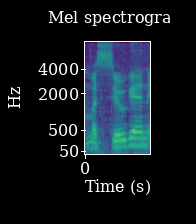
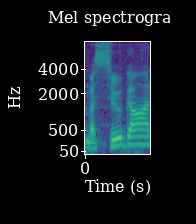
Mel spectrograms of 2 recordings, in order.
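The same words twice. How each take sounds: First: The name is said without an 'aw' vowel. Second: The name is said with an 'aw' vowel. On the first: The speaker calls it wrong. "not Masugan" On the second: The speaker calls it right. "it keeps that aw sound"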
